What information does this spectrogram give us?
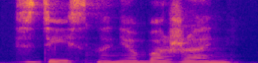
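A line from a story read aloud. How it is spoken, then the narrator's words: Quiet. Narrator (Ukrainian): тихо промовила Едді Дорн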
